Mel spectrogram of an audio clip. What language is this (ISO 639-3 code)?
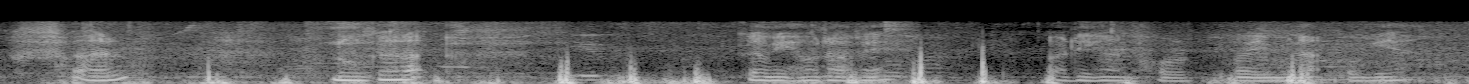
sat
